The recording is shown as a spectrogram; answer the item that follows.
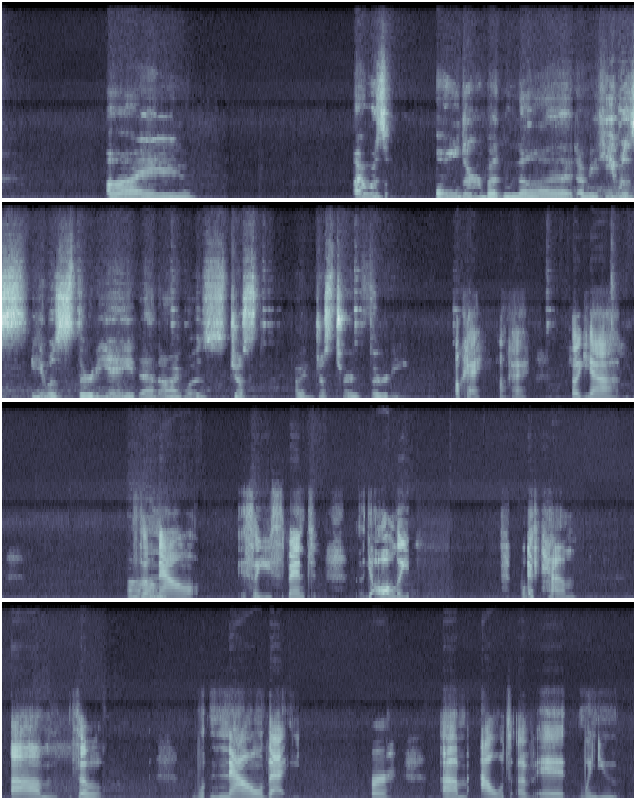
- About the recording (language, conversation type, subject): English, advice, How can I rebuild trust in my romantic partner after it's been broken?
- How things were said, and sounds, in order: static; other background noise; distorted speech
